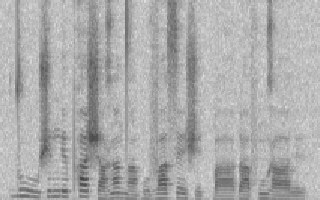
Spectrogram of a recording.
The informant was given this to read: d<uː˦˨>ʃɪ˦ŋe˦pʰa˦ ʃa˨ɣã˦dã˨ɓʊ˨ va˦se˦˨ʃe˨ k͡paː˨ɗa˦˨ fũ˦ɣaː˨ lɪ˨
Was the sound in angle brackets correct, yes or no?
yes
